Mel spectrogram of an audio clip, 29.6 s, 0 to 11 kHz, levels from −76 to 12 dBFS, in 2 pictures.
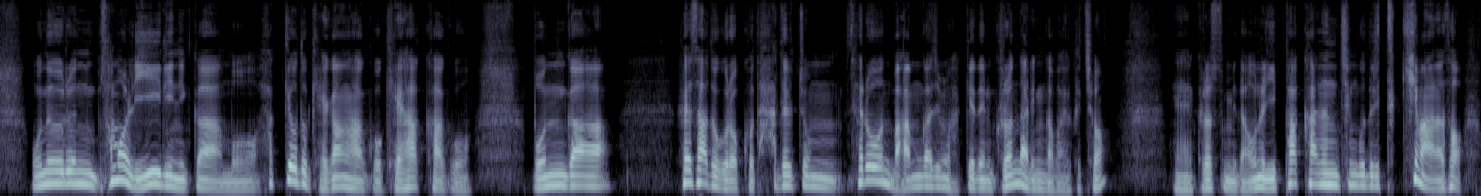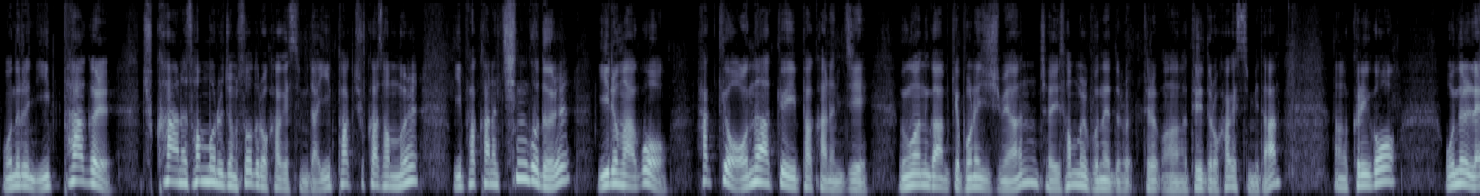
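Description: A speech recording with no technical faults to report. Nothing in it calls for a time or a cause.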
